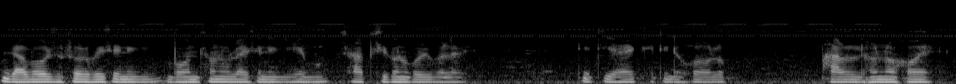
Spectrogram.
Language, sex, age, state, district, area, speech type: Assamese, male, 45-60, Assam, Dhemaji, rural, spontaneous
